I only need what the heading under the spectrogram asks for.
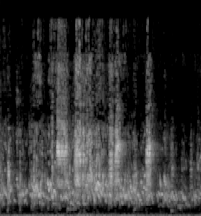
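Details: Pet budgerigars in a continuous noisy chatter of grating squawks and quick chirps, several birds overlapping densely for the whole stretch.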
